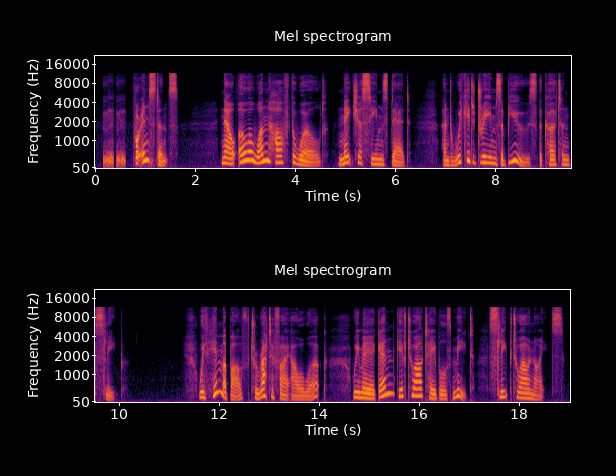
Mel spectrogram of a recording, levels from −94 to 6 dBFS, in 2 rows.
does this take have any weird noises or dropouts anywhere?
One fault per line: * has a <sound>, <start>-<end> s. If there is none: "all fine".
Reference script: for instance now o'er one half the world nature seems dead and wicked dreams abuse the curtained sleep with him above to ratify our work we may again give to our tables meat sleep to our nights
* has a laugh, 0.1-0.6 s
